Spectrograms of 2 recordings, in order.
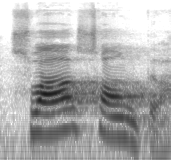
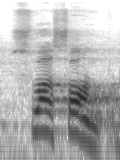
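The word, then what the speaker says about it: soixante: Swasant. How do you pronounce 60? Swasant. This is 60. Huh? This is 60. Swasant.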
